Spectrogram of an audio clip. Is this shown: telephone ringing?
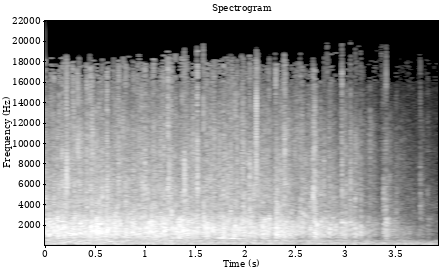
no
